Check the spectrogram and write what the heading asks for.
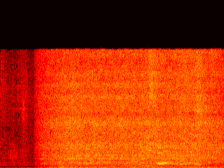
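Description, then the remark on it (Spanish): Rushing floodwater from torrential rain roars in after a brief moment of quiet, a loud, steady churning wash over flooded roads with stalled cars, continuous to the end. “La lluvia torrencial inundó carreteras que se tragaron a los autos estancados en el agua”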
